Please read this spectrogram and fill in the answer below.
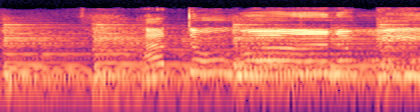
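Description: A woman singing a slow song live, her voice sliding between notes over sustained keyboard chords and low held notes.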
